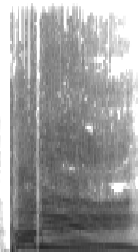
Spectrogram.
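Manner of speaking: slow, very loud shout. Acted. Host giving a big shout-out to Kami, slow bellow.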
